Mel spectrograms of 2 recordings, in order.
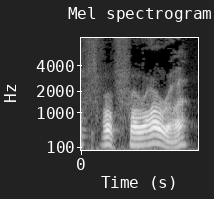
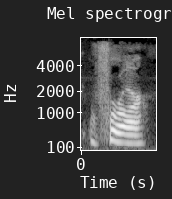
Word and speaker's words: Farrar: We have Will Ferrara. Am I pronouncing that, Will, badly? Farrar. Farrar. Yeah, it depends where you are in the country. Some people say fair. We say Farrar over here.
